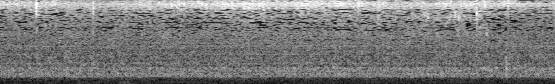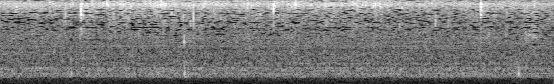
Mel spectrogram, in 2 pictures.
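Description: Onions and spices sizzling steadily in hot oil in a pot while a wooden spoon stirs them, with a few faint clicks of the spoon against the pan.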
